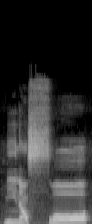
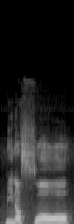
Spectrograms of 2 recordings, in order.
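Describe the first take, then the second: First: The s sound has a strong whistle. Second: The s sound has a weak whistle. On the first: The speaker calls it right. "make sure to listen to the whistle sound properly" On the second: The speaker calls it wrong. "weakens its whistling ... This is wrong"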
